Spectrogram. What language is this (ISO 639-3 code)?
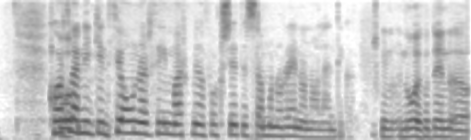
isl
